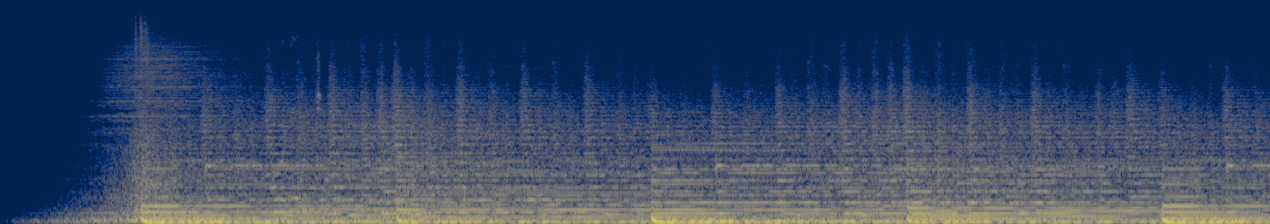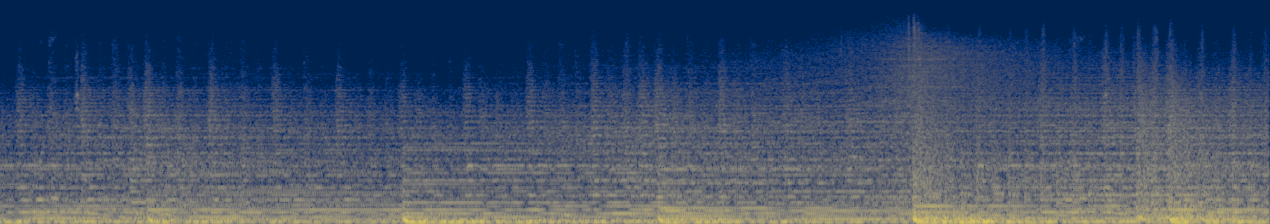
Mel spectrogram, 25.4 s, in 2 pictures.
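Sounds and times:
epic trailer music: 0.8 - 25.3.

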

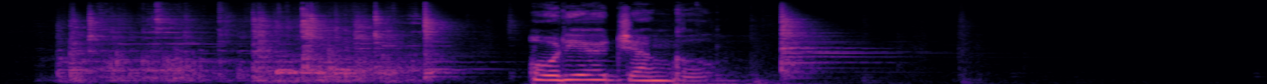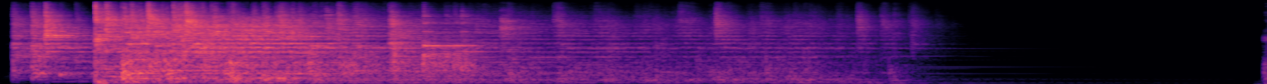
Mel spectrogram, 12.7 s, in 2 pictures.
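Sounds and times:
pot rack falling: 0.2 - 2.4, 3.8 - 4.4, 6.4 - 11.0.

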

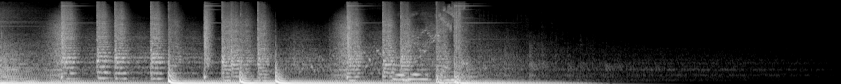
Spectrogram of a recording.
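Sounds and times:
energetic trap hip hop logo: 0.0 - 6.2.

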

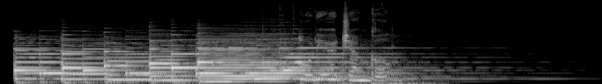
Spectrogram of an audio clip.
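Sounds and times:
magic piano logo sound: 0.6 - 5.0.

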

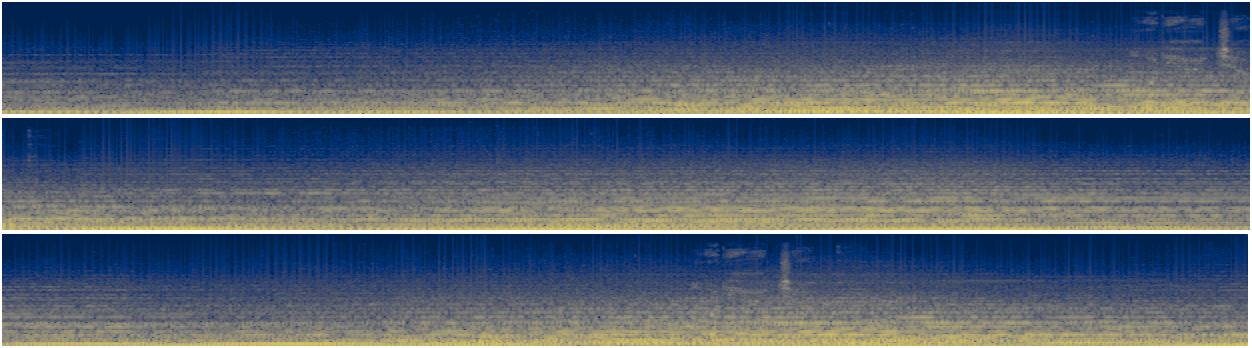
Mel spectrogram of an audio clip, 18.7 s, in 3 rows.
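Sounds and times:
orchestral ambient soundscape: 0.0 - 18.7.

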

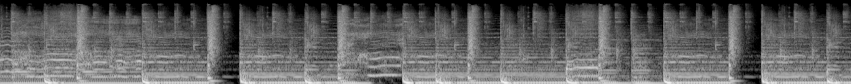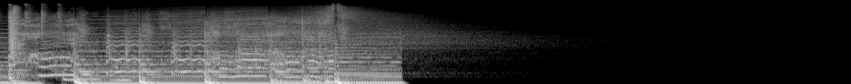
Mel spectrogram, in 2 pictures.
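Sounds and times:
hip hop music: 0.0 - 13.0.

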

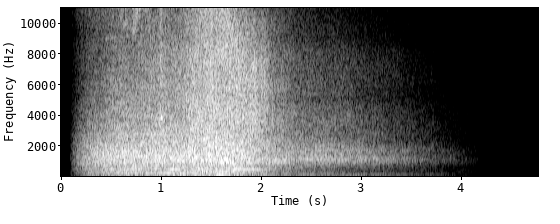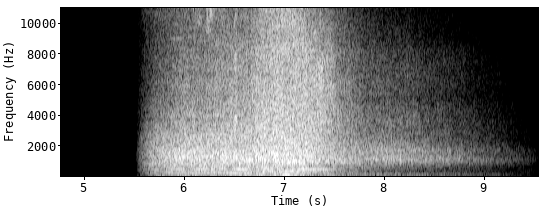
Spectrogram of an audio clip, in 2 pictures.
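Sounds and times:
turbo car passing fast: 0.1 - 3.4, 5.6 - 9.0.

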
